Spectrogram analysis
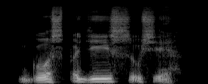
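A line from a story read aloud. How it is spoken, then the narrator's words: Groaning. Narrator (Russian): простонал Джордж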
